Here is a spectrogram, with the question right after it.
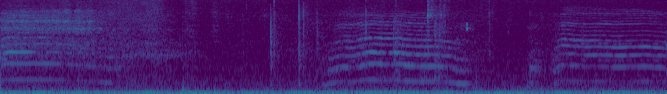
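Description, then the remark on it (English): A cat meows insistently, three drawn-out, wavering calls in quick succession, clear over a steady low background hum, with no one speaking. “We have the loudest cat in the world, if you can't tell.”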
